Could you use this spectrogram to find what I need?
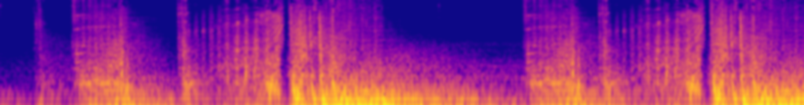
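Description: A case unlocks and opens with a deep rumbling whoosh.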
